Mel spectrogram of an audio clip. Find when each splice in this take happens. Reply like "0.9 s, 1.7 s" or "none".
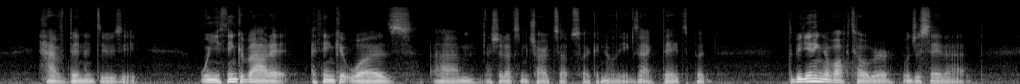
none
